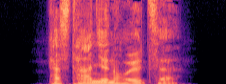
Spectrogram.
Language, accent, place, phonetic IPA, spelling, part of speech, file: German, Germany, Berlin, [kasˈtaːni̯ənˌhɔlt͡sə], Kastanienholze, noun, De-Kastanienholze.ogg
- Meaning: dative singular of Kastanienholz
